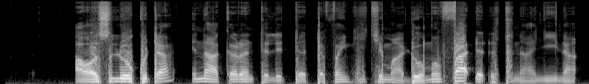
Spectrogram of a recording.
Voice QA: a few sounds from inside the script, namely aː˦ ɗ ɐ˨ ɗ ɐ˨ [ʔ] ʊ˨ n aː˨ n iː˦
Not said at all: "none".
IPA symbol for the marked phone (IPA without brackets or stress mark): t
